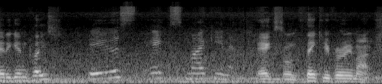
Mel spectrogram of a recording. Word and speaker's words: Deus Ex Machina: How do you pronounce like the name? Is it Deus Ex Machina. Yeah. And can you say it again, please? Deus Ex Machina.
